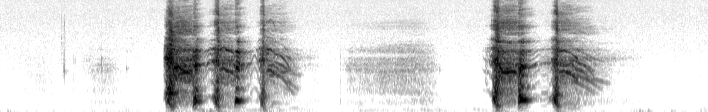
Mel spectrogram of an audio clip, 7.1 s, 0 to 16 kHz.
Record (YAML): cough_length: 7.1 s
cough_amplitude: 13765
cough_signal_mean_std_ratio: 0.29
survey_phase: alpha (2021-03-01 to 2021-08-12)
age: 18-44
gender: Female
wearing_mask: 'No'
symptom_fatigue: true
symptom_headache: true
symptom_onset: 13 days
smoker_status: Never smoked
respiratory_condition_asthma: true
respiratory_condition_other: false
recruitment_source: REACT
submission_delay: 1 day
covid_test_result: Negative
covid_test_method: RT-qPCR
